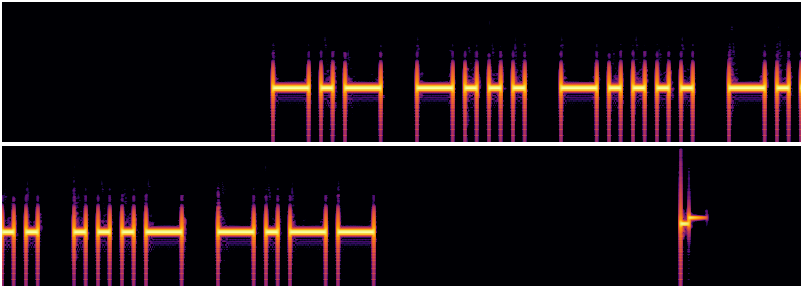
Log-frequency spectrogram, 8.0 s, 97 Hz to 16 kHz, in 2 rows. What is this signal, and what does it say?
Morse code, heard as a keyed tone, about 19 wpm, 700 Hz. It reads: KB6BVY
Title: USA Call Signs Repeated 2x 20wpm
